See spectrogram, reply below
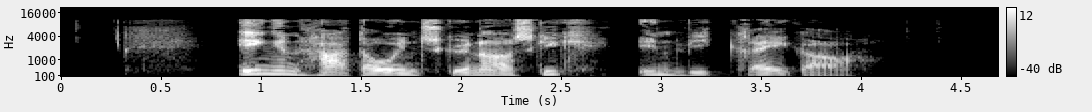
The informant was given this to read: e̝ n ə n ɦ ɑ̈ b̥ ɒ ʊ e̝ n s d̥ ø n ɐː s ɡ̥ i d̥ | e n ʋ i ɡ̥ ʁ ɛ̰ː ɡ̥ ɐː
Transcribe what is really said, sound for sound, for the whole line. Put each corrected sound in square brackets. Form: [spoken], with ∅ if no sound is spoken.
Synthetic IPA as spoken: e̝ [ŋ] ə n ɦ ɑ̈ [d̥] ɒ ʊ e̝ n s [ɡ̥] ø n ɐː s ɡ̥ i [ɡ̥] | e n ʋ i ɡ̥ ʁ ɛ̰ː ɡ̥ ɐː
